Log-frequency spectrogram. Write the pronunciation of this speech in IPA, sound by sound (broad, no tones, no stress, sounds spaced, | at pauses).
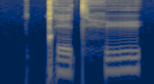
ǃ ɛ t h ʏ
